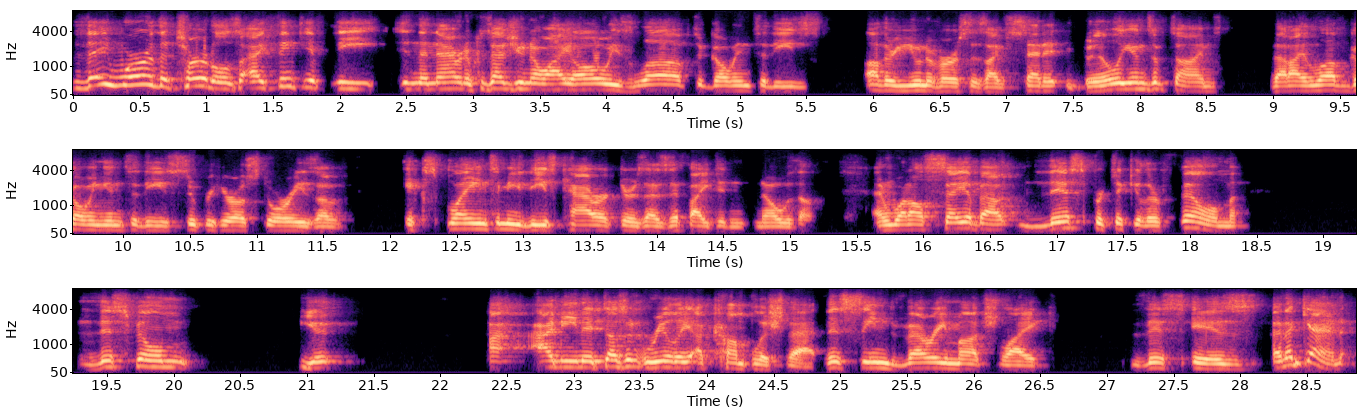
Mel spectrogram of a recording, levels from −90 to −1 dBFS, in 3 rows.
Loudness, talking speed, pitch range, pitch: -13 LUFS, 160 wpm, 125-175 Hz, 150 Hz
